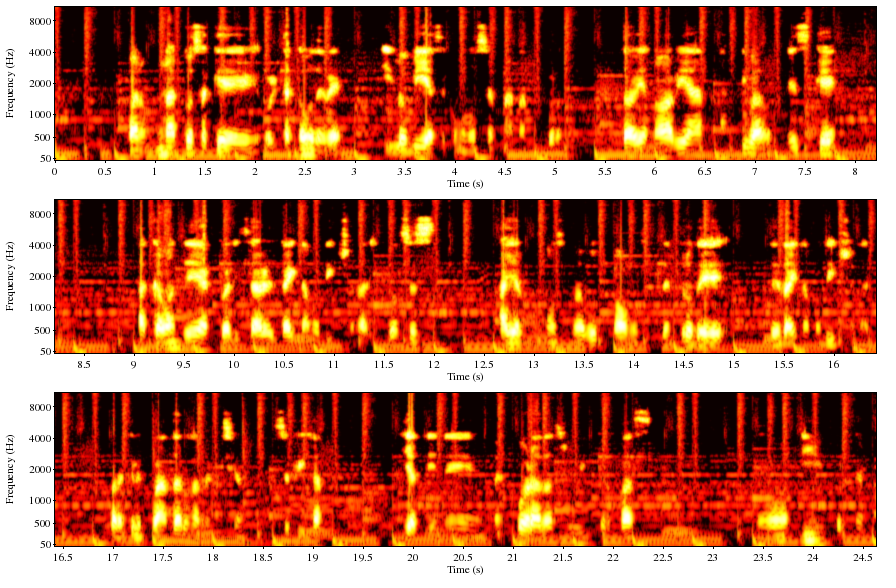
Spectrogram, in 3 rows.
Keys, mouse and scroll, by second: 4.9-7.0 scroll down 2, 7.0 click, 16.2 click.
